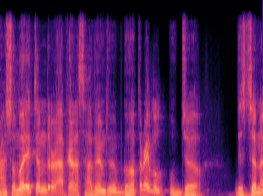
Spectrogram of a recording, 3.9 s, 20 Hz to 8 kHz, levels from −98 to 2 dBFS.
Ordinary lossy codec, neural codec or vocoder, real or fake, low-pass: none; codec, 16 kHz, 0.5 kbps, X-Codec, HuBERT features, trained on balanced general audio; fake; 7.2 kHz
